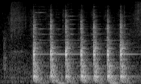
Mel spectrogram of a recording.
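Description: Seven crisp, evenly spaced ratchet clicks, about seven a second, sharp and consistent; the rear brake adjuster is working as it should.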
